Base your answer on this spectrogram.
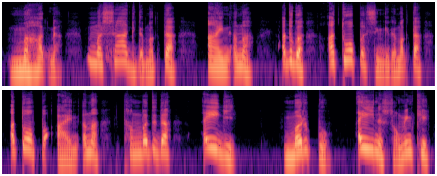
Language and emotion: Manipuri, angry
